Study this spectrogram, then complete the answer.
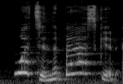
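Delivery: high little chick voice; tiny curious chick. A narrator's reading. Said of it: "asked Chick".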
